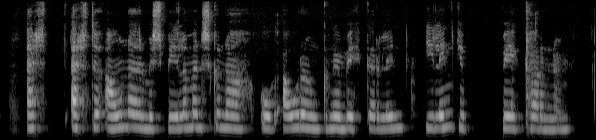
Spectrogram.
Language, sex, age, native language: Icelandic, female, 14, Icelandic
